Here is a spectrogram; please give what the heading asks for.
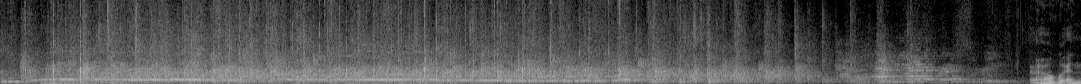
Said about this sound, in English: So if you could, for a round of applause.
